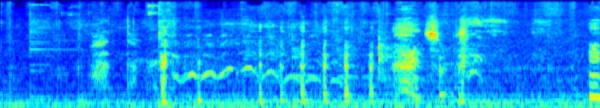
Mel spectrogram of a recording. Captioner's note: dies of laugher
